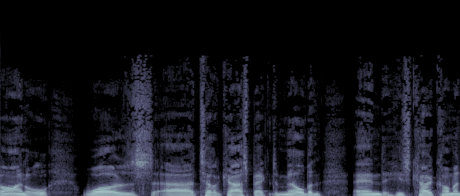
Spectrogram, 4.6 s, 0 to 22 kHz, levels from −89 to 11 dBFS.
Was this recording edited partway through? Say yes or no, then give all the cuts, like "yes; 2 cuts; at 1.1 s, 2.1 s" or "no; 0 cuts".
no; 0 cuts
